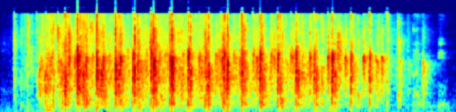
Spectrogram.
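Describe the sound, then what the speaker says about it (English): A room at a city meeting breaks into a round of applause, many hands clapping densely and steadily for several seconds before it tapers off, with no talk over it. "Another round of applause."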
